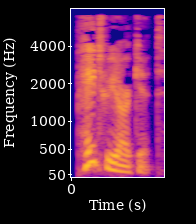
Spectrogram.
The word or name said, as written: patriarchate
